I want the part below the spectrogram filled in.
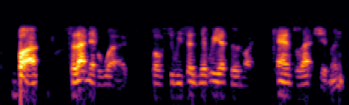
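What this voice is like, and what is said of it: English accent. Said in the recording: “because of my accent, one of the guys just assumed I was from Australia ... there's no Australian here. This is English, 100%.”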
